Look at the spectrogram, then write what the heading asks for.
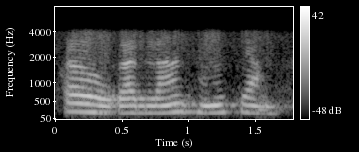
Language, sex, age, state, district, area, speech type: Bodo, female, 60+, Assam, Chirang, rural, conversation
